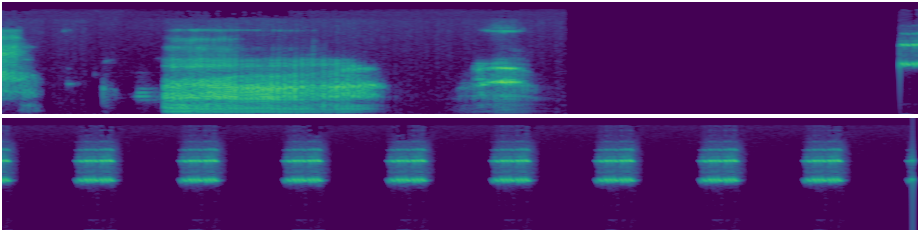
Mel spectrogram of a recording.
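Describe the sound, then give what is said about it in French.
A person imitates a cat's purr with a rough, rolling throaty rumble lasting about a second, then a shorter grunt, followed after a pause by a steady series of high, evenly spaced chirping pulses. “Attends, je vais essayer de l'imiter.”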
